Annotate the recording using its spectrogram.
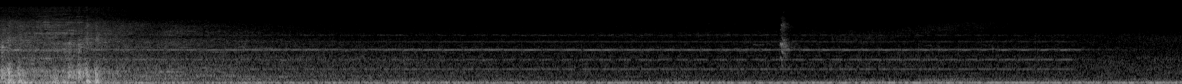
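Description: A train hums as it pulls away and fades into the distance.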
